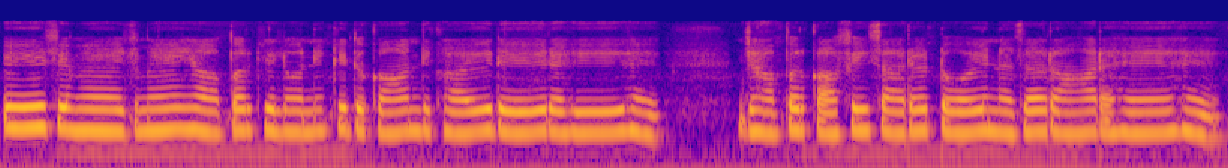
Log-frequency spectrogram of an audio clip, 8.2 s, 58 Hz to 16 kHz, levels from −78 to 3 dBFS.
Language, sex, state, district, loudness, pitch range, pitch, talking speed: Hindi, female, Rajasthan, Jaipur, -17 LUFS, 195-210 Hz, 200 Hz, 155 wpm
